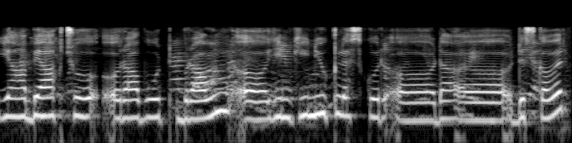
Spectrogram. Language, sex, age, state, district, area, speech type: Kashmiri, female, 18-30, Jammu and Kashmir, Baramulla, rural, spontaneous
